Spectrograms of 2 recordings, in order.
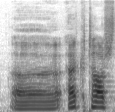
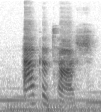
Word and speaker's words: Akatosh: Akatosh, the Dragon God of Time, is the chief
